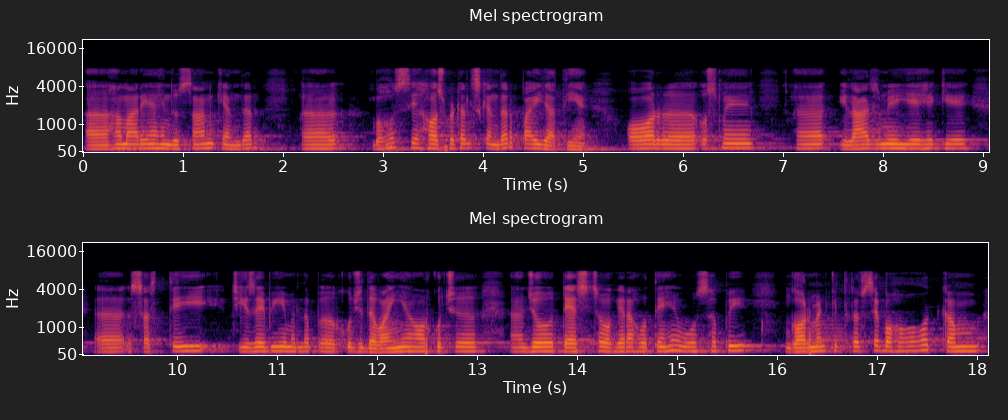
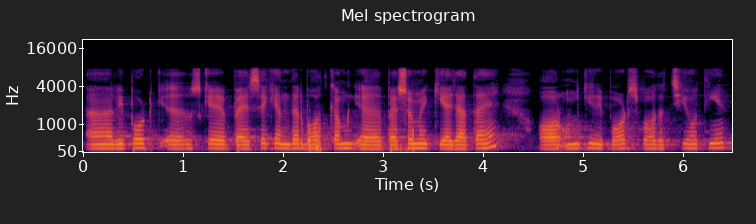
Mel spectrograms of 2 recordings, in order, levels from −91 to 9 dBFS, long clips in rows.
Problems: none marked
